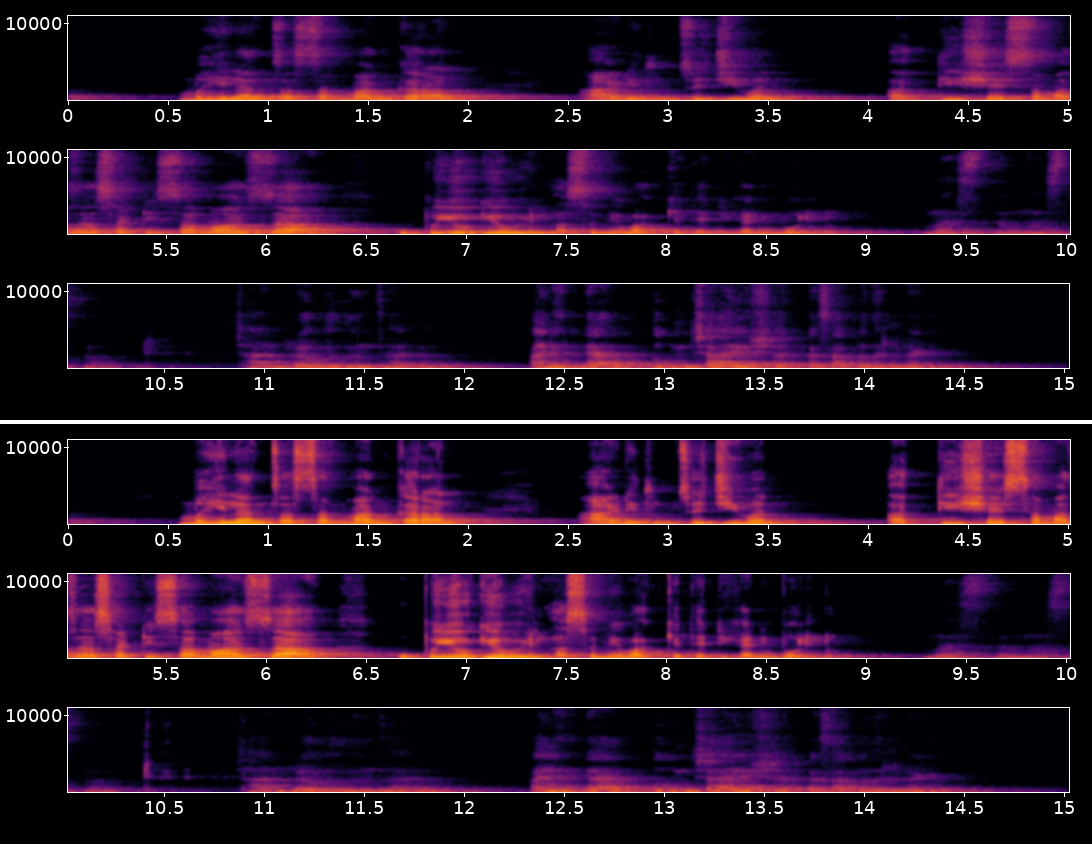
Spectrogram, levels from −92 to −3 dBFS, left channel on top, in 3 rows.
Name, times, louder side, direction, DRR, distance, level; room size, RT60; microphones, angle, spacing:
voice 1, 0.6-2.0 2.6-3.6 4.1-6.3 6.7-8.9, right 4 dB, 85° right, 14 dB, 0.4 m, -26 dB
voice 2, 9.3-10.2 10.9-11.9 12.3-14.4, equal, 35° left, -1 dB, 1.6 m, -37 dB
11.0 x 5.3 x 2.8 m, 1.2 s
head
